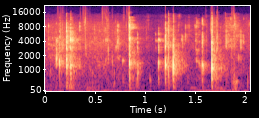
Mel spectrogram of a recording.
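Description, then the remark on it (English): Crisp crunching of a fried, folded fortune pod being chewed open, with several sharp irregular crunches over about two seconds and no talking. “Okay, let's chew open one of these bad boys and see what predictions fall out.”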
